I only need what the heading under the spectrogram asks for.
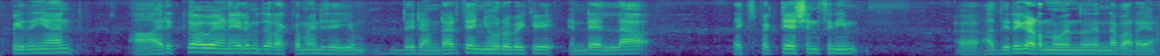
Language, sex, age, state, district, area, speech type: Malayalam, male, 18-30, Kerala, Thrissur, urban, spontaneous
